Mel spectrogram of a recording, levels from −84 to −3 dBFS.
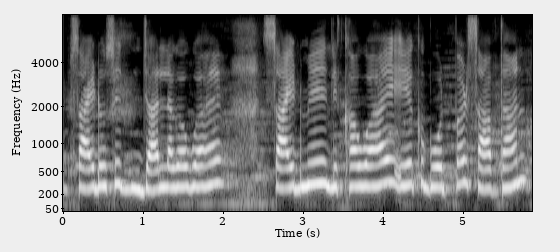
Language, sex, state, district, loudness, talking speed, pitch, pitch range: Hindi, female, Bihar, Kaimur, -14 LUFS, 155 wpm, 290 Hz, 275-315 Hz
